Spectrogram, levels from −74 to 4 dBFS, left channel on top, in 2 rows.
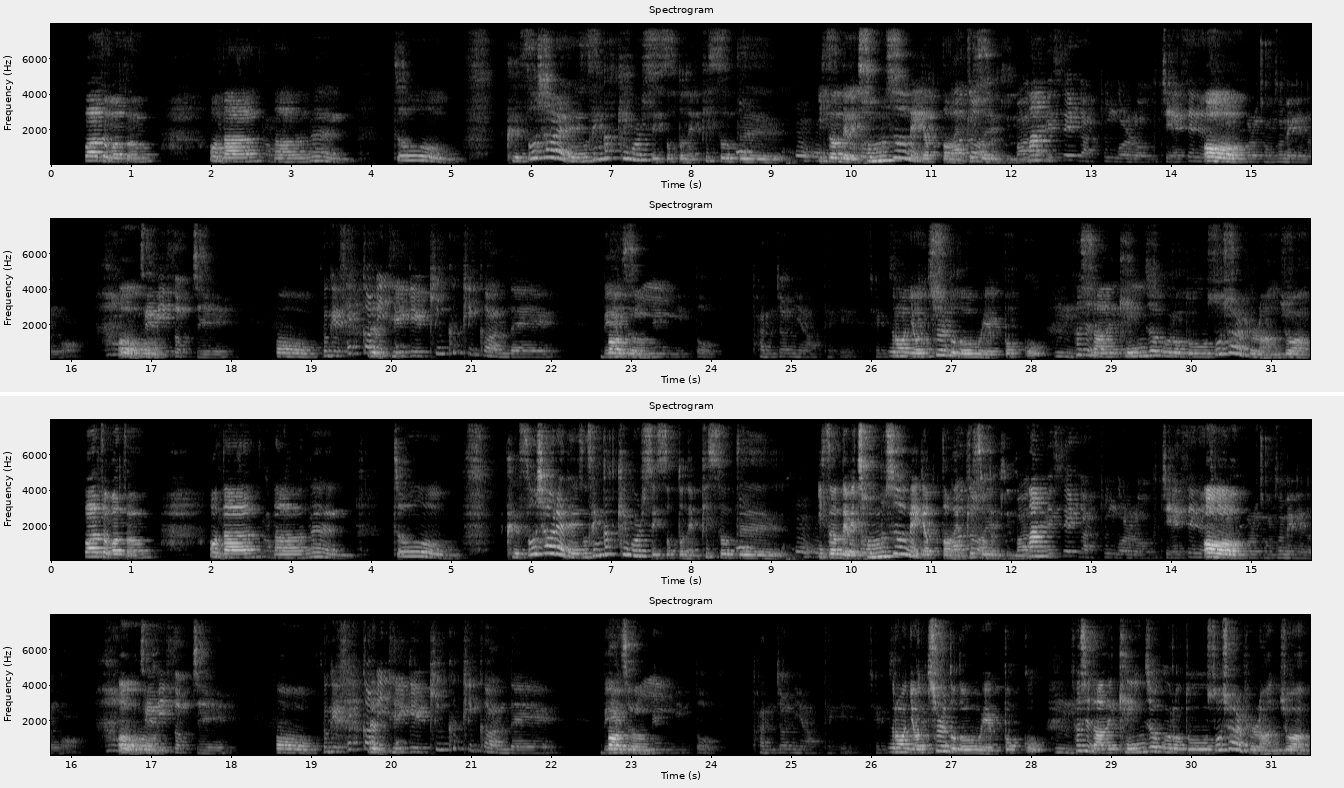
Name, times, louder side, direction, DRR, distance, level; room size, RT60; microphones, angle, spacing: voice 1, 0.4-3.7 4.3-5.4 5.7-9.1 9.7-11.4 11.6-11.7 12.0-12.4 14.4-14.9 16.6-17.1 18.6-19.0 19.7-19.9 22.7-23.2 26.2-31.4, right 3 dB, 70° right, 0 dB, 3.8 m, -25 dB
voice 2, 2.6-3.2 8.5-8.7 9.3-9.9 11.2-14.4 15.0-16.0 16.3-18.0 18.5-18.6 19.1-22.0 22.6-24.0 24.5-26.3 28.3-28.6, equal, ahead, -3 dB, 6.2 m, -37 dB
25.0 x 9.6 x 2.9 m, 0.38 s
head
